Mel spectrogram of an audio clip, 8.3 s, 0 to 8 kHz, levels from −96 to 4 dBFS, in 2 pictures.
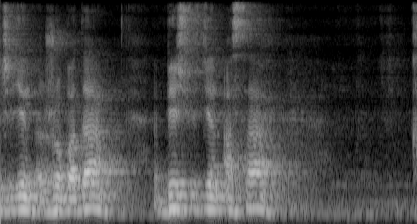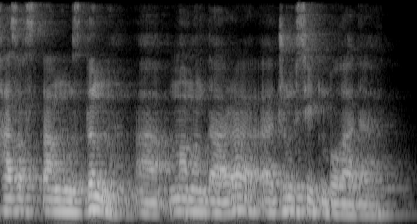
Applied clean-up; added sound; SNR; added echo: none; none; none; reverberation time 0.8 s.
